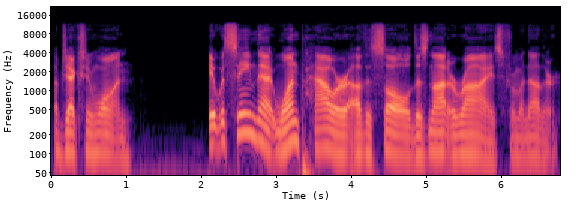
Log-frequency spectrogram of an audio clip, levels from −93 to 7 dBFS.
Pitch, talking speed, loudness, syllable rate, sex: 110 Hz, 140 wpm, -19 LUFS, 4.4 syllables/s, male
